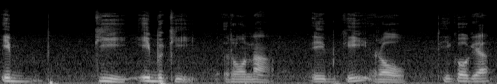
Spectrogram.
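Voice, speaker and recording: A man teaching vocabulary, repeating each word slowly and asking the listener what it is called. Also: medium pitch, gravelly, a little hiss or hum. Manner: slow, repetitive drilling of words. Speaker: Arabic teacher. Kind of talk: vocabulary lesson.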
